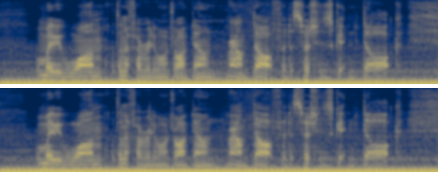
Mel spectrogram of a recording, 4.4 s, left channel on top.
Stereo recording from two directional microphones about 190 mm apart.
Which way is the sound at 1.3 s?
30° left (ahead or behind).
